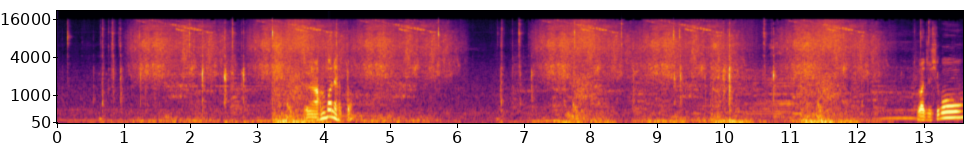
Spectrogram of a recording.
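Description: A magic spell whooshes and crackles in bursts.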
